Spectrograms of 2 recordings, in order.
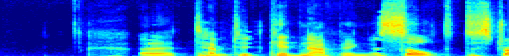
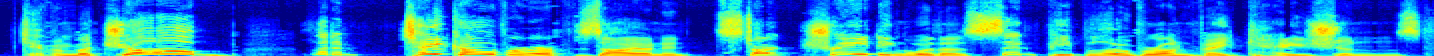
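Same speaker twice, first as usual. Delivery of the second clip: mock incredulous; 9 semitones higher, 4 dB louder than usual. Sarcastic host mocking villain amnesty.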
